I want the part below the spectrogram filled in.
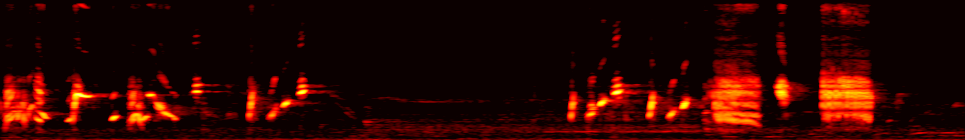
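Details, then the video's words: Captive-bred goldfinch chick producing rapid high tinkling chirps in two clusters separated by a pause, ending with a couple of harsher, broader buzzy notes. "Καρδερίνα εκτροφής μωρό (Goldfinch carduelis baby"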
